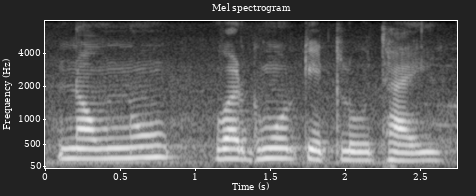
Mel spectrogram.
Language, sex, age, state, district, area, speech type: Gujarati, female, 30-45, Gujarat, Surat, rural, read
